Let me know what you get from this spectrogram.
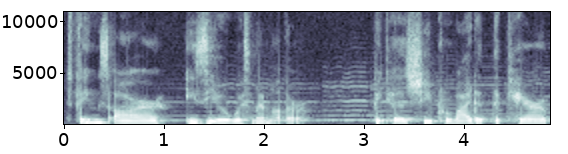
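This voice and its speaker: Casting: woman, 20s, non-native English speaker, confessional scripted narration, medium pitch with some gravelly fry, faint music underneath. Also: darkish tone. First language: not English. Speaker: personal vlogger. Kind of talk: reflective scripted personal narration.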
